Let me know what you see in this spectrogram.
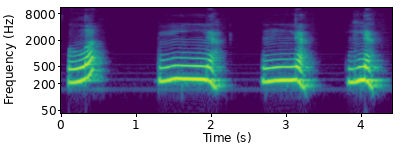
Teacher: back of the tongue the very root of the tongue lowered so the front and middle part goes up the root is lowered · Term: soft L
